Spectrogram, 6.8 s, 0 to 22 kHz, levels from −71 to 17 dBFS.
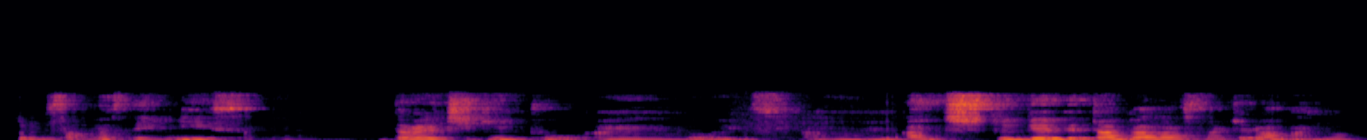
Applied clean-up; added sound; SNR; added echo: neural mask model DeepFilterNet 3.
